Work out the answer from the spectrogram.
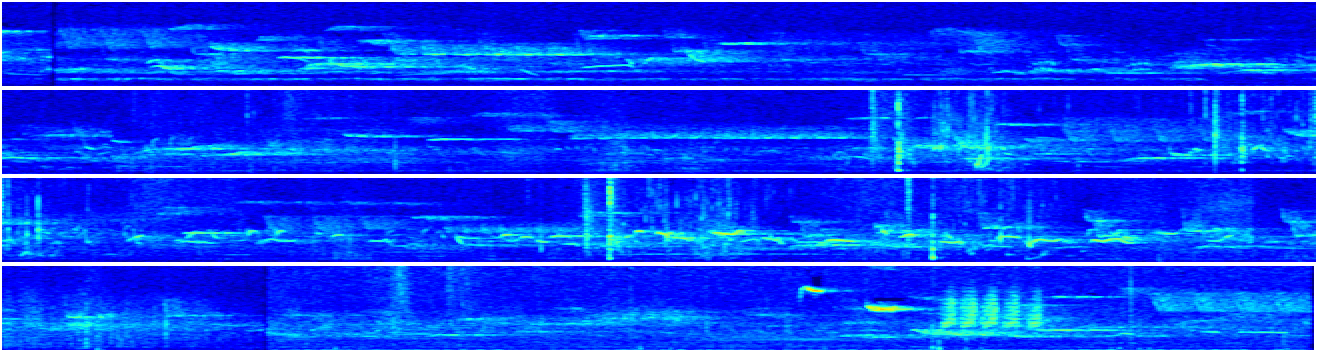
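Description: Birds singing and chirping, with a few sharp clicks. A low steady hum stops about five seconds in, and a low rumble starts near the end.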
